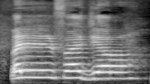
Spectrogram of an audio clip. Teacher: മേലെ മുൻപല്ലിൻ്റെ അറ്റം താഴെ ചുണ്ടിൻ്റെ ഉൾവശത്ത് നനഞ്ഞ ഭാഗത്ത് കൊണ്ടുപോയിട്ട് വെച്ചിട്ട് ഉച്ചരിക്കുക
